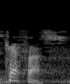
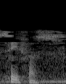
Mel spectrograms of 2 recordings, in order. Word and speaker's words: Kephas: And we also know his Aramaic version of Petros, which is Kephas. Often mispronounced as Cephas.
